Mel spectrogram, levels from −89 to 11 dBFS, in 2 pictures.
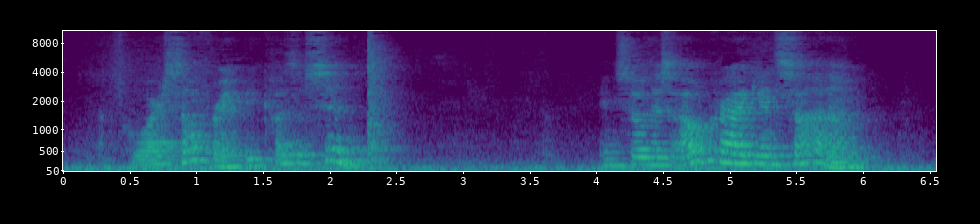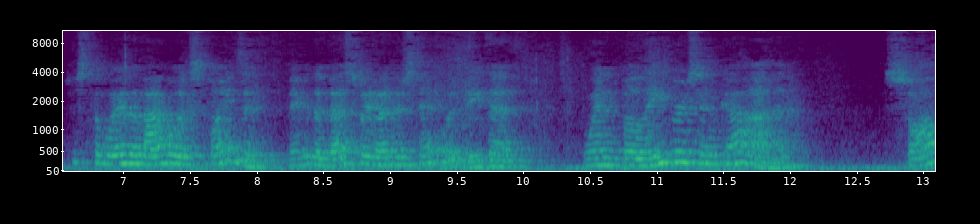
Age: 50-69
